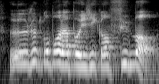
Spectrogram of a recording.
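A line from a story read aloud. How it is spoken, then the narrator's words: Plain. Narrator (French): dit-il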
